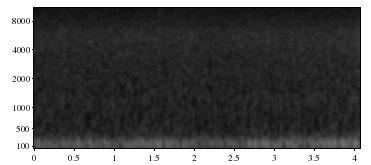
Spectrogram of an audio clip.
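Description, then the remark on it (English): A low, steady engine rumble that sounds like a car revving as it drives past, droning throughout and swelling slightly louder near the end, with no voices. “See, it just sounded like it revved, like an engine”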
